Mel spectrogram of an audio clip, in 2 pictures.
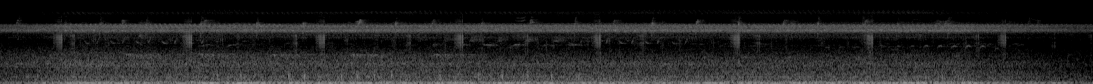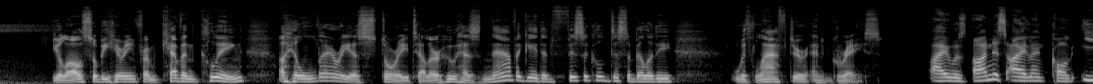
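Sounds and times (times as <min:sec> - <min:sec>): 
cerambycid beetle larva chewing wood under bark: 0:00.0 - 0:11.5
speech: 0:11.5 - 0:21.8.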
